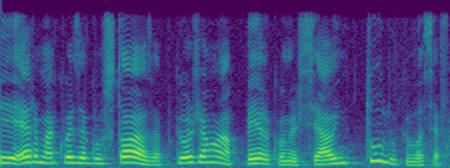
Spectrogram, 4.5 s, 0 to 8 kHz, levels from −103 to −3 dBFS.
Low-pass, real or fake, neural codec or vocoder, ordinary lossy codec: 7.2 kHz; real; none; none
